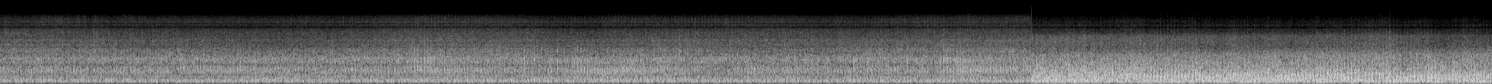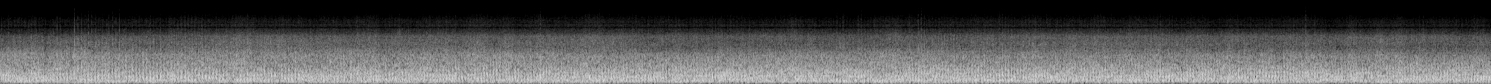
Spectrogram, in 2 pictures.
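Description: Douglas DC-3's two radial piston engines running on the ground with propellers turning, a steady, loud throb. About ten seconds in the sound steps abruptly louder and fuller.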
